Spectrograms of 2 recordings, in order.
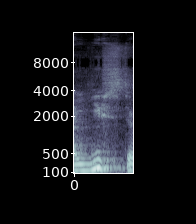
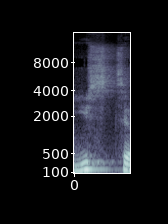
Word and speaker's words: used to: the pronunciation listen i used to ride a tricycle we don't actually say the d because you have d and t together and it becomes one sound used to ride a tricycle it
